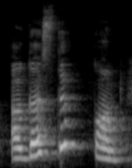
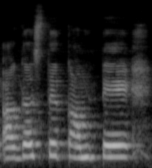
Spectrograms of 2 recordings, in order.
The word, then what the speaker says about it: Auguste Comte: से मालूम होना चाहिए हम लोग हर जगह देखें होंगे की अगस्त कंटे या अगस्त या इस प्रकार से बहुत तरह के नाम का हम लोग उच्चारण करते हैं अपने सुविधा के अनुसार लेकिन अगर उनके सही प्रनंसीएशन की बात की जाए तो उनका नाम है अगस्त लेकिन हम लोग उसको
